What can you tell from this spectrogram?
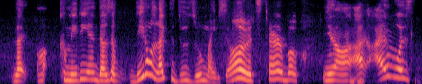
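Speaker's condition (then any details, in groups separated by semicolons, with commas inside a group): Mild cerebral palsy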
